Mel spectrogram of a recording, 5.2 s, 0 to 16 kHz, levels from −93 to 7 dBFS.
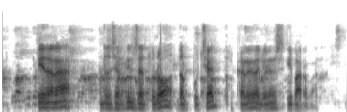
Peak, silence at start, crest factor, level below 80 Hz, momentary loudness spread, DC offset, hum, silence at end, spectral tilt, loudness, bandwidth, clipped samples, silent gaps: -2 dBFS; 0.05 s; 18 dB; -52 dBFS; 13 LU; under 0.1%; none; 0.6 s; -5.5 dB/octave; -19 LUFS; 7.8 kHz; under 0.1%; none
